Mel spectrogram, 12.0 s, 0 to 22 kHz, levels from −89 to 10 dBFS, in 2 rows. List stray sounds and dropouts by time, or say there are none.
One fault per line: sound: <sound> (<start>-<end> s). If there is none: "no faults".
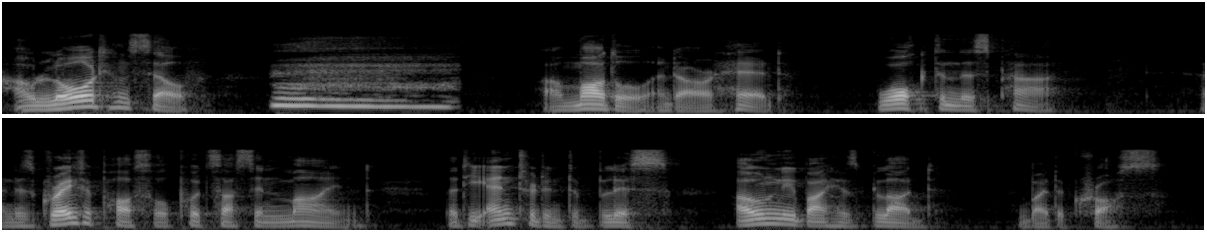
sound: sigh (1.3-2.3 s)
